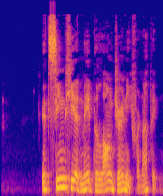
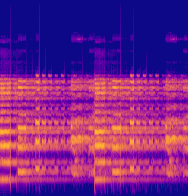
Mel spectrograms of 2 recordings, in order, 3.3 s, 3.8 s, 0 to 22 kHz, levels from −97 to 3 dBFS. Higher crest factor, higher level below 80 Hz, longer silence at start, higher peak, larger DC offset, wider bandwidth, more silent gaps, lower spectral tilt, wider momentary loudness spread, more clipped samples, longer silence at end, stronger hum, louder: about the same, 14 dB vs 16 dB; first, -48 dBFS vs under -90 dBFS; first, 0.85 s vs 0 s; about the same, 0 dBFS vs -2 dBFS; neither; first, 16.5 kHz vs 10 kHz; neither; first, -4.5 dB/octave vs -0.5 dB/octave; about the same, 14 LU vs 14 LU; neither; first, 0.15 s vs 0 s; neither; first, -13 LUFS vs -17 LUFS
